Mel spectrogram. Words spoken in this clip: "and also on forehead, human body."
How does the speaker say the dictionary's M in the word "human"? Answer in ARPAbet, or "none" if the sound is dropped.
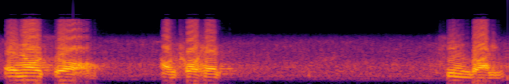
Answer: none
